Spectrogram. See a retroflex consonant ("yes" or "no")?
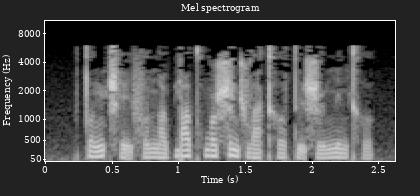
yes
